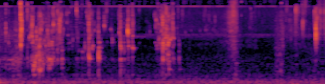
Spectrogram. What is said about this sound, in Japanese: 髪の毛にお湯を流すだけでも気持ちいいですよね。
